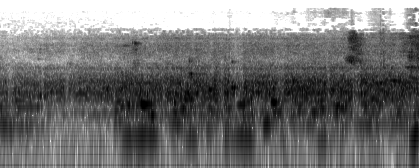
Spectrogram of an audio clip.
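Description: A man's voice over an internet call breaking up into garbled, hissing digital distortion: the connection is cutting up, so the speech comes through as choppy noise instead of words.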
